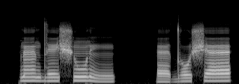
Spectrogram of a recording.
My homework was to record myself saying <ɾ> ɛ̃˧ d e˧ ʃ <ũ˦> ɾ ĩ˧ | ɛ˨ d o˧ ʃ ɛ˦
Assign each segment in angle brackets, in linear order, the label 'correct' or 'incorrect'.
correct, correct

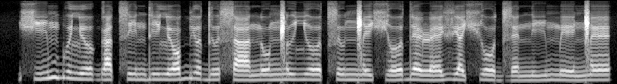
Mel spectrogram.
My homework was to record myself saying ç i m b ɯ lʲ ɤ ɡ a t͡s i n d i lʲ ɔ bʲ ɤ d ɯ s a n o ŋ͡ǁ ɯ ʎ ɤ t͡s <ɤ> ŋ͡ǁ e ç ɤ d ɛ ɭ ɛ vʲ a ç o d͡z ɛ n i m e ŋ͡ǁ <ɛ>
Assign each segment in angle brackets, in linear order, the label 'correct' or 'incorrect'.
incorrect: ɯ, correct

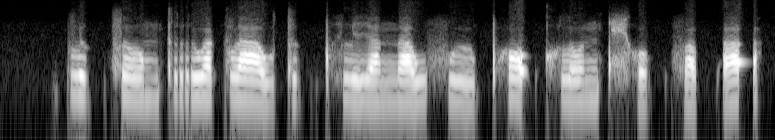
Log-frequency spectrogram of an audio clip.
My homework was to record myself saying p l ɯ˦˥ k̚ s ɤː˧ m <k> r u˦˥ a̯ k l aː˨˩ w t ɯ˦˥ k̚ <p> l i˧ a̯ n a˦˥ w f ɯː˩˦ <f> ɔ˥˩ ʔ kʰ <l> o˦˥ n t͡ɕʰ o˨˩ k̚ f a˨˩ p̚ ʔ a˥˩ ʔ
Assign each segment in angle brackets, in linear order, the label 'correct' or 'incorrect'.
incorrect: t, incorrect: pʰ, incorrect: pʰ, correct

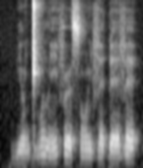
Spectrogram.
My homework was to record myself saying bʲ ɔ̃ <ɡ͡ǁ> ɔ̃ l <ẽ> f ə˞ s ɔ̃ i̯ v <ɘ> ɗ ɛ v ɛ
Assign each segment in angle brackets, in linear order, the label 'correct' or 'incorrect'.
correct, correct, incorrect: ɛ

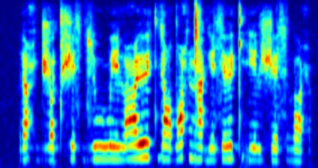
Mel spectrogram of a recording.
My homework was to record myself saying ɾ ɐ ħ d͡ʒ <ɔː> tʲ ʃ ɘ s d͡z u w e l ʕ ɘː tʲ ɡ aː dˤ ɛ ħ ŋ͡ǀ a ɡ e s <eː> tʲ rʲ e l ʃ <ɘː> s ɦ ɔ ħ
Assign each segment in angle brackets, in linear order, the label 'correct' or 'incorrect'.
incorrect: ɔ, incorrect: ɘː, incorrect: ɘ

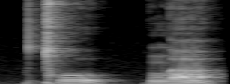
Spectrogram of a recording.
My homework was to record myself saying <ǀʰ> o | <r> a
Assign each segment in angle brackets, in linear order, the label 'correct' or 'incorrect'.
correct, incorrect: n̪

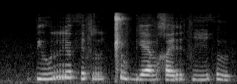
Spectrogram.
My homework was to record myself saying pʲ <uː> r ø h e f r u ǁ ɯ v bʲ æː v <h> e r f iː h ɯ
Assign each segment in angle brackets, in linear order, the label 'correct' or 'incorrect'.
correct, incorrect: χ

